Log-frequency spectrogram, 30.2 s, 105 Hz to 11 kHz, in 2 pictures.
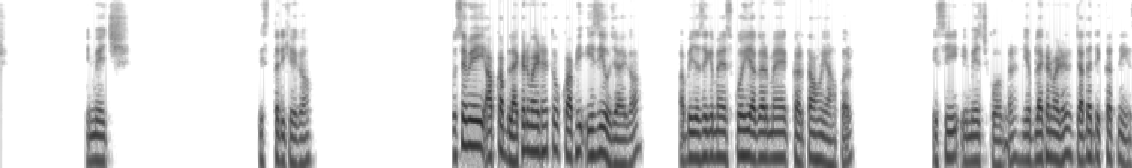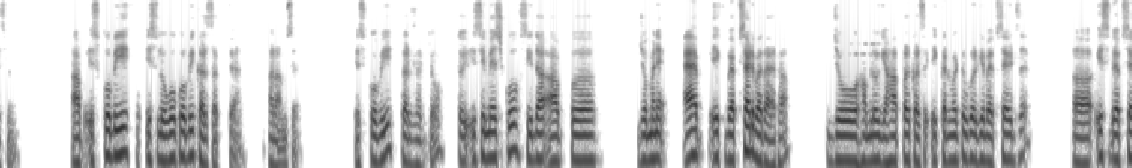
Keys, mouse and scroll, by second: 0.3 right click, 3.5 click, 9.9 click, 11.7 click, 11.9 click, 13.0 click, 17.5 click, 19.7 click, 22.6 click, 23.6 click, 26.3 click, 26.9 click.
